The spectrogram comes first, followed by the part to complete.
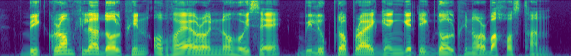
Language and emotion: Assamese, neutral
